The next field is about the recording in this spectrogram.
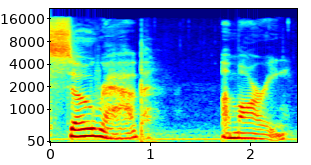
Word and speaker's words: Sohrab Ahmari: I try to look to see how to pronounce it, and it's Sohrab Ahmari.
